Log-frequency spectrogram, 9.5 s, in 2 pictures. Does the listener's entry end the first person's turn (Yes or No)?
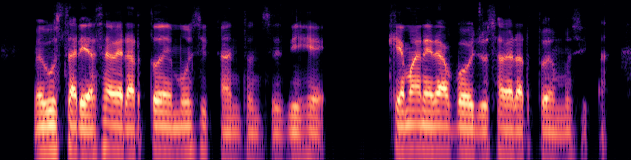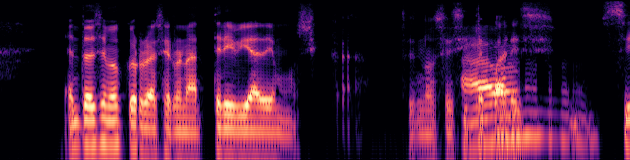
Yes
